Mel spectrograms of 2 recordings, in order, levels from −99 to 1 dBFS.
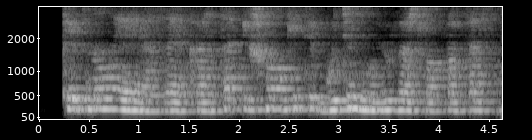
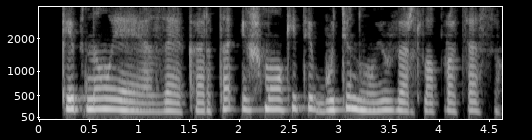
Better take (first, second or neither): second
